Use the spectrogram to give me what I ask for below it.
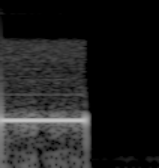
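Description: A ringback tone on an outgoing telephone call: one steady mid-pitched tone of about half a second that cuts off abruptly into near silence.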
